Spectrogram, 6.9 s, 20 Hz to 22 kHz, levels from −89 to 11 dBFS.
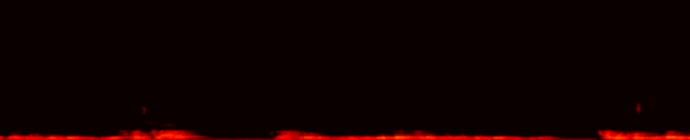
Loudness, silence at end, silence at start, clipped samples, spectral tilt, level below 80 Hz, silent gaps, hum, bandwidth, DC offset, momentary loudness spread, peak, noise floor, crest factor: -48 LUFS; 0 s; 0 s; under 0.1%; -8.5 dB/octave; -84 dBFS; none; none; 5.8 kHz; under 0.1%; 14 LU; -28 dBFS; -75 dBFS; 20 dB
